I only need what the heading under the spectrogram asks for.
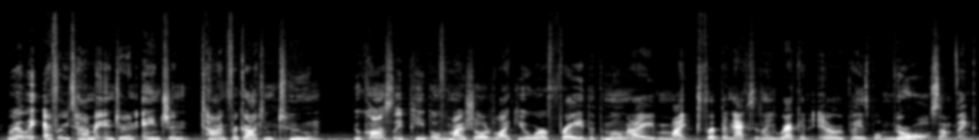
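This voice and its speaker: Lady playing a cocky tomboy adventurer girl, high bright voice, snarky and slangy, audio roleplay. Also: quick pace, few pauses, a little hiss or hum. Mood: defensive, cocky. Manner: sarcastic, slangy, exasperated, expressive. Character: brash, cocky tomboy adventurer woman, sarcastic and defensive. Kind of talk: scripted ASMR-style audio roleplay, one-sided dialogue.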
